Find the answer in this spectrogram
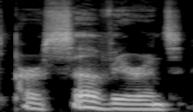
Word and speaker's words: perseverance: the way in perseverance a lot of people put an r in the middle there's no r in the middle so it's perseverance but it's pronounced perseverance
